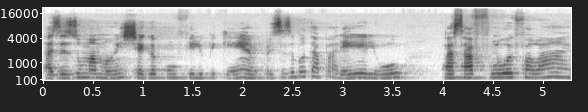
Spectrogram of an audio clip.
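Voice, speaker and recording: A woman's medium-pitched voice stays monotone and flat while she talks at a moderate tempo. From Brazil, Cascavel, Paraná. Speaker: entrepreneur and doctoral student. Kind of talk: casual interview.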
